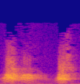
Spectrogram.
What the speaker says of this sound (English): Gainsey, the famous talking dog, always says, Gaines Meal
